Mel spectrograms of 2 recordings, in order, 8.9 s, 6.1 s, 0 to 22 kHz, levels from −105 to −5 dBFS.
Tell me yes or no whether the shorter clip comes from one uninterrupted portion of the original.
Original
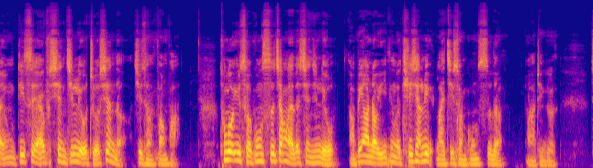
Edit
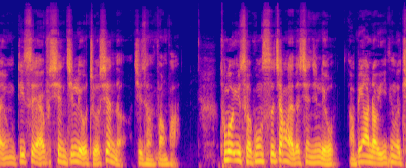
yes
